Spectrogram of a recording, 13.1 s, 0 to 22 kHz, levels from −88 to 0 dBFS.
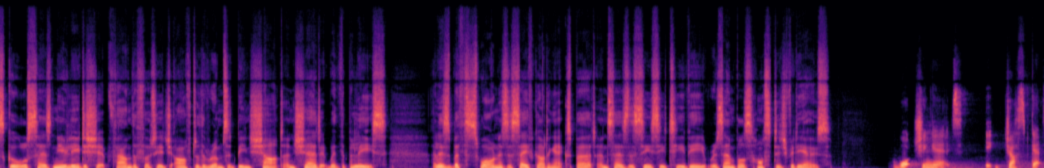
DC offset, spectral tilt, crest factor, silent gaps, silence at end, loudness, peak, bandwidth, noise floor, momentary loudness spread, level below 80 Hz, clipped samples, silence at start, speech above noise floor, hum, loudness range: under 0.1%; -4.5 dB/octave; 16 dB; none; 0.05 s; -21 LUFS; -6 dBFS; 19 kHz; -69 dBFS; 6 LU; -62 dBFS; under 0.1%; 0 s; 47 dB; none; 2 LU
